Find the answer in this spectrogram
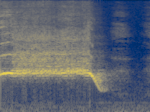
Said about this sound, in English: Okay, I just had to scream a little bit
